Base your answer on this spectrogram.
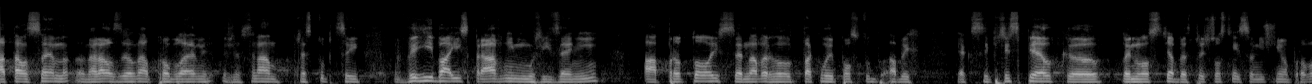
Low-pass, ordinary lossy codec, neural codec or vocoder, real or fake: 10.8 kHz; Opus, 16 kbps; codec, 24 kHz, 3 kbps, HILCodec; fake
